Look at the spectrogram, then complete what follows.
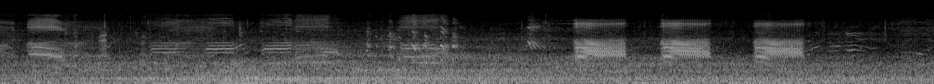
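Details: Eurasian oystercatcher giving loud, shrill piping calls, short ringing notes repeated in irregular bursts throughout, some in quick doublets, over a steady low rumble of wind or engine.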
